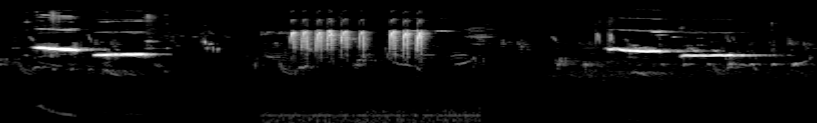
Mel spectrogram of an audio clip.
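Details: Two-note whistled phrase of a Black-capped chickadee, high falling to lower, then two quick bursts of buzzy pulsed notes over a low hum, and the whistled phrase again.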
